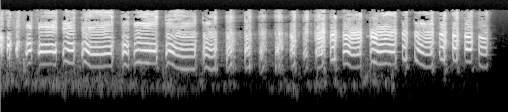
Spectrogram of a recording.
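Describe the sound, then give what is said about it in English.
A fox getting its tummy rubbed makes a rapid string of high, harmonic yips and chattering squeals, pulsing in quick bursts with an almost human, laughing quality over a soft panting undertone. “This is indeed a fox getting its tummy rubbed.”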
